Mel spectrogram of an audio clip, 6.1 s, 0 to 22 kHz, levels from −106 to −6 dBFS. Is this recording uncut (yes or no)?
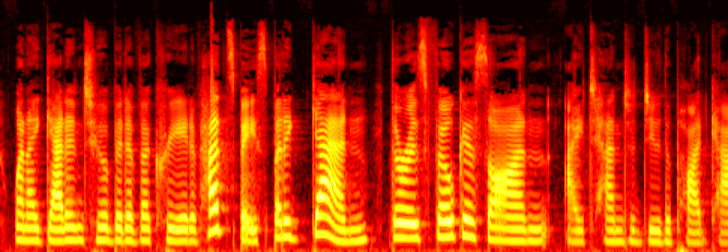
no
